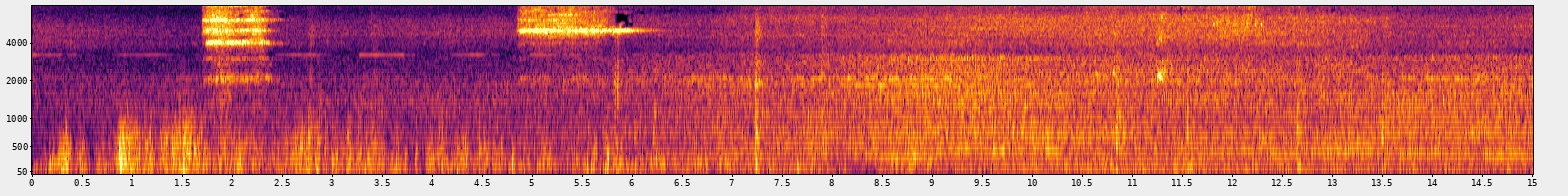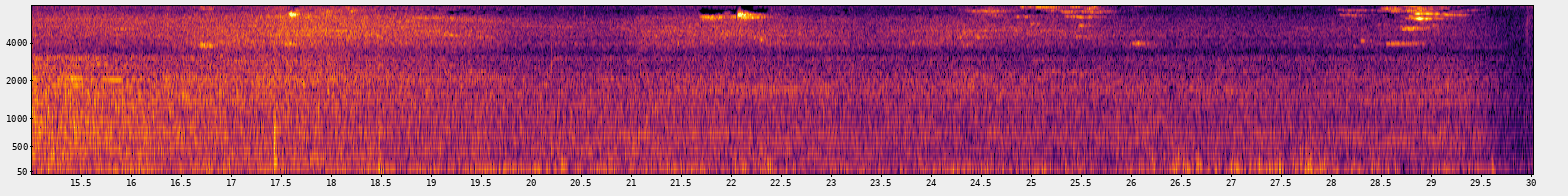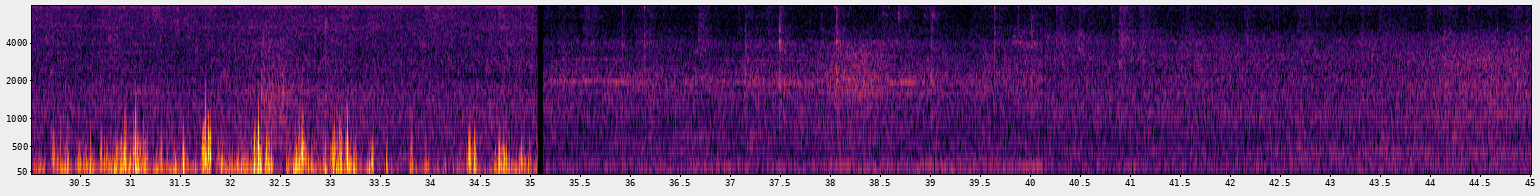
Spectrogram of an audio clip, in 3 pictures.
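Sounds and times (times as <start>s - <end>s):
train wheels squealing: 1.1s - 3.8s, 4.4s - 6.3s, 10.7s - 12.9s, 15.7s - 19.5s, 21.3s - 22.6s, 24.3s - 26.3s, 28.0s - 29.6s.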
